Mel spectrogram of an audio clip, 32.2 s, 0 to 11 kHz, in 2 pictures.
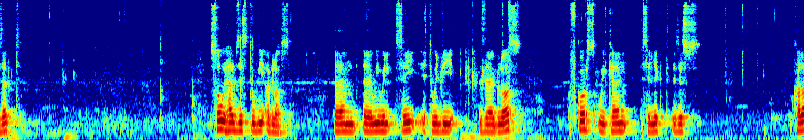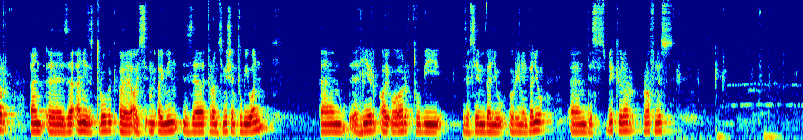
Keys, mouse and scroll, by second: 0.1 r, 1.3 g, 2.8-3.1 scroll down 3, 3.2 middle click, 3.8-4.6 scroll up 10, 4.8 shift+middle click, 5.1 scroll up 2, 5.6 click, 7.2 click, 8.0 click, 8.5 click, 10.0 s, 11.6 click, 16.7-18.2 scroll down 1, 18.2-19.4 scroll down 4, 19.4-20.3 scroll down 3, 20.3 click, 23.1 click, 29.4 click.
